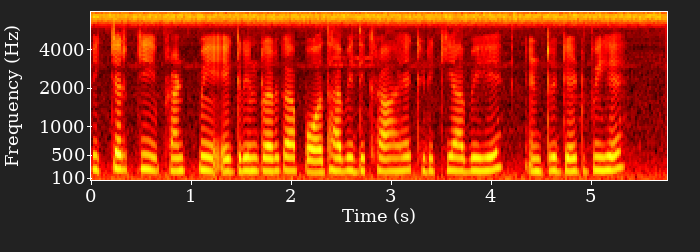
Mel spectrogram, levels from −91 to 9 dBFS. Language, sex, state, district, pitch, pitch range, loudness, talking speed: Hindi, female, Odisha, Malkangiri, 230 Hz, 220-235 Hz, -14 LUFS, 210 wpm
